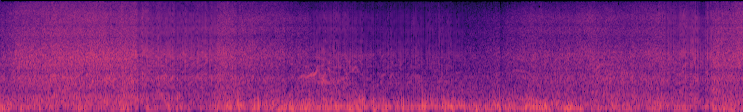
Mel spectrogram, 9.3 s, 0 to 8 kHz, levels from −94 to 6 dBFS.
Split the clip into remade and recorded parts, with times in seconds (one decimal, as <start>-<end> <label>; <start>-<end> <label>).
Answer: 0.0-1.7 recorded; 1.7-2.7 remade; 2.7-3.9 recorded; 3.9-5.8 remade; 5.8-8.3 recorded; 8.3-8.9 remade; 8.9-9.3 recorded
